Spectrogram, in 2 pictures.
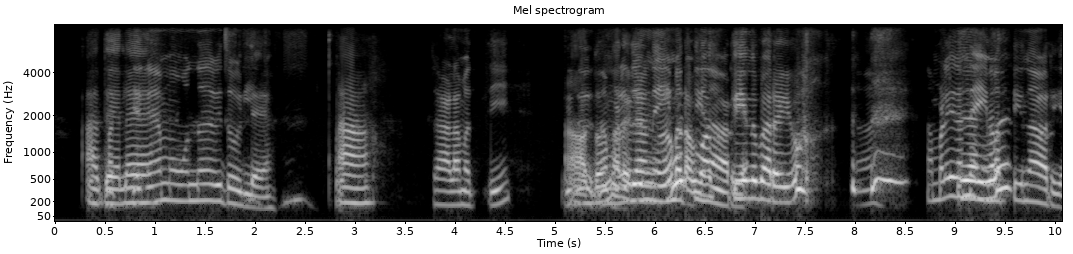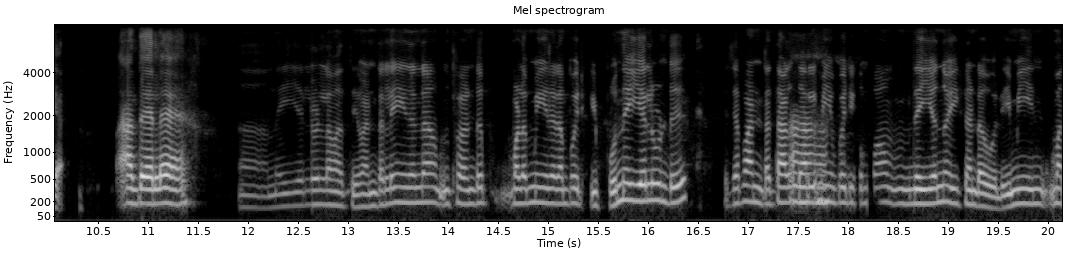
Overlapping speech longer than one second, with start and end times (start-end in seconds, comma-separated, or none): none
